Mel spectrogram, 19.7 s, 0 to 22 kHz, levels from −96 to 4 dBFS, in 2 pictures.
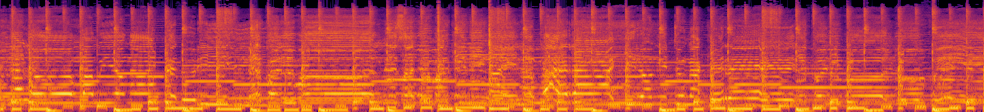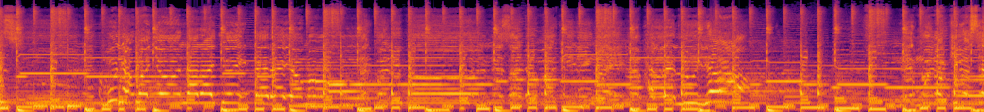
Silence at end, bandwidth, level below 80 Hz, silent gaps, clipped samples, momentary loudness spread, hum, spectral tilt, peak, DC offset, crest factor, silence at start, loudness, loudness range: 0 s; over 20 kHz; -18 dBFS; none; 0.5%; 4 LU; none; -4.5 dB/octave; 0 dBFS; under 0.1%; 10 dB; 0 s; -9 LUFS; 1 LU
